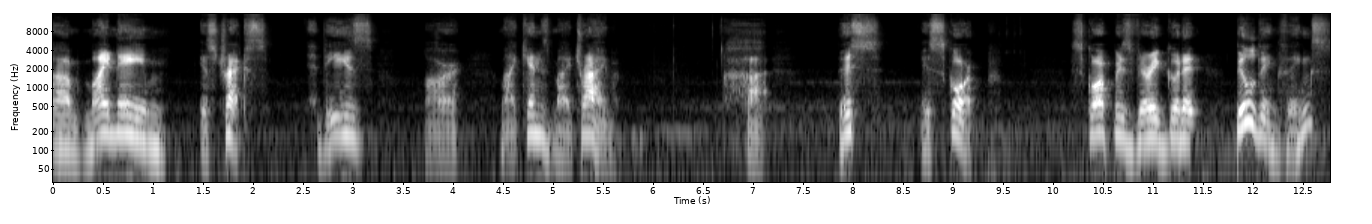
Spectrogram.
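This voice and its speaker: Using a put-on character voice, a man talks very slowly with long, frequent pauses. His voice is raspy and fairly high in pitch. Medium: actual play. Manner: hesitant, stammering.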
